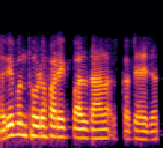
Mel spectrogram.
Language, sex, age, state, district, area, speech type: Marathi, male, 18-30, Maharashtra, Osmanabad, rural, conversation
